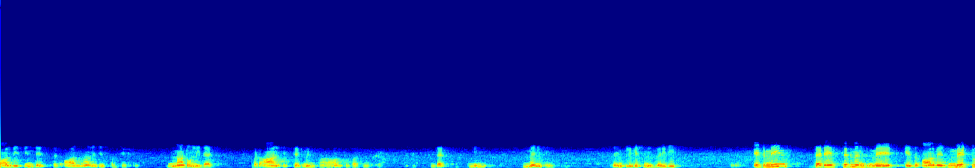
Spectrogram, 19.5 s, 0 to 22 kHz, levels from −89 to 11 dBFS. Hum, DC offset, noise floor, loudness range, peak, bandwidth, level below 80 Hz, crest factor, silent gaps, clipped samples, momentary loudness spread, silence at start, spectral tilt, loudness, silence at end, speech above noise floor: none; under 0.1%; -57 dBFS; 12 LU; -2 dBFS; 3.2 kHz; -76 dBFS; 16 dB; none; under 0.1%; 17 LU; 0 s; -1 dB/octave; -18 LUFS; 0 s; 39 dB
